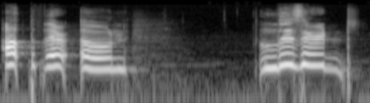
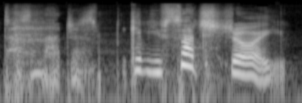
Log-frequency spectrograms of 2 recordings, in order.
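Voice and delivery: hissed whispered insult; whispering; 3 semitones lower than usual. Acted. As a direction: whisper it with contempt. Insults officer under breath.

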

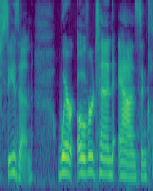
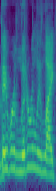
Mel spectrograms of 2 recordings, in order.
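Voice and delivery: ordinary talk

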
